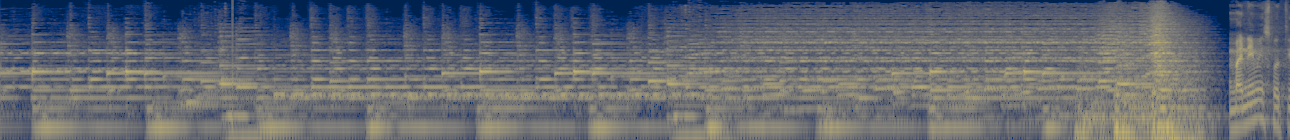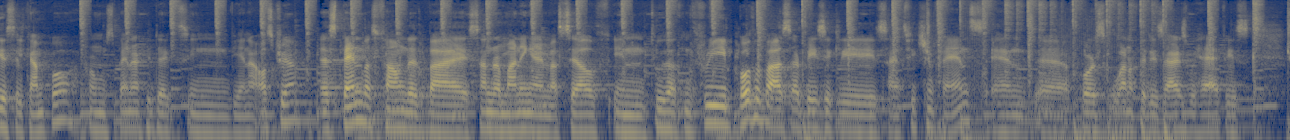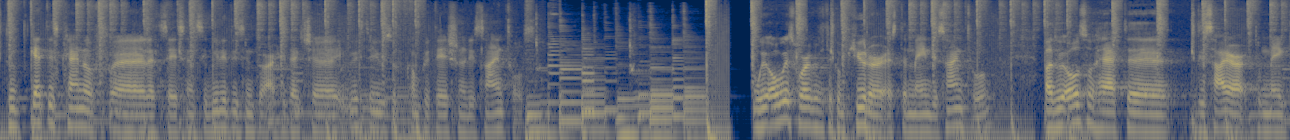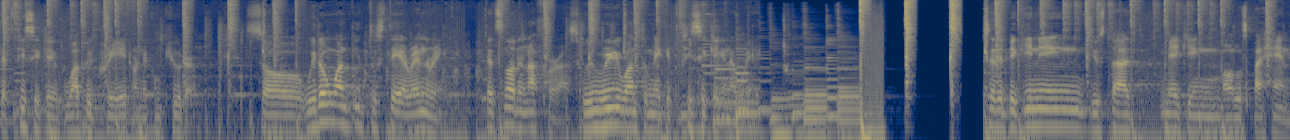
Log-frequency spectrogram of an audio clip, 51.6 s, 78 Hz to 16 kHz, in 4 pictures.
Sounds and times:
Music: 0:00.0 - 0:51.6
Speech: 0:12.3 - 0:31.1, 0:33.3 - 0:46.4, 0:48.6 - 0:51.6.

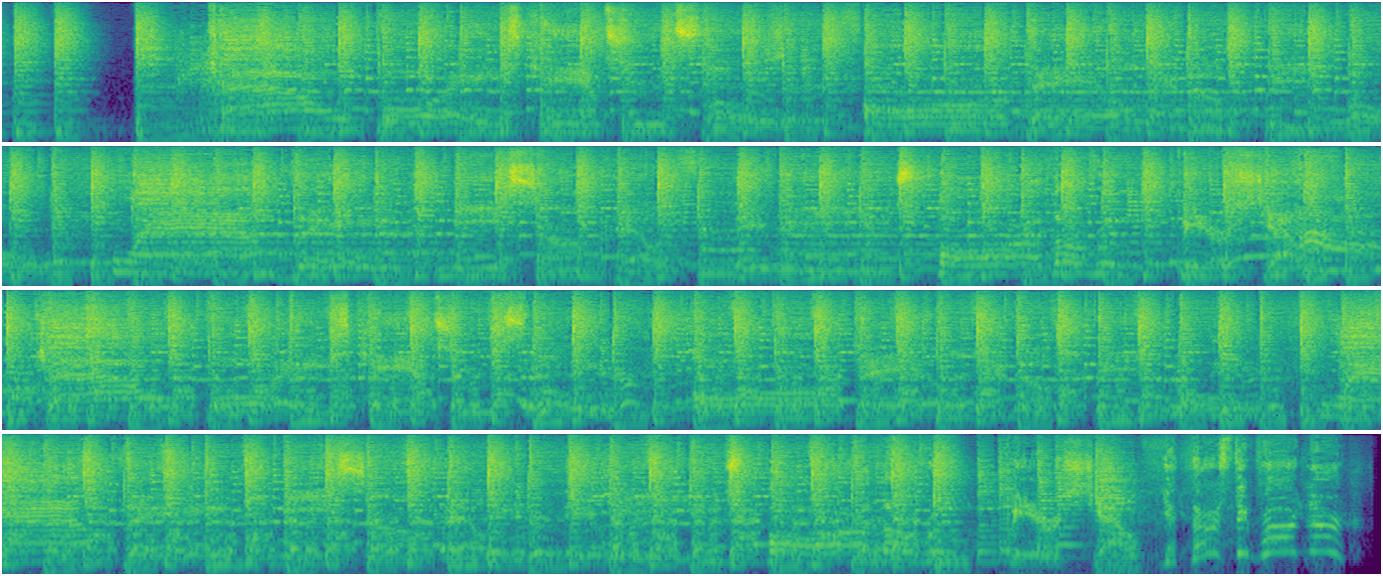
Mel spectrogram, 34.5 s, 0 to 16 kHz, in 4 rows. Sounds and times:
Music: 0:00.0 - 0:33.2.

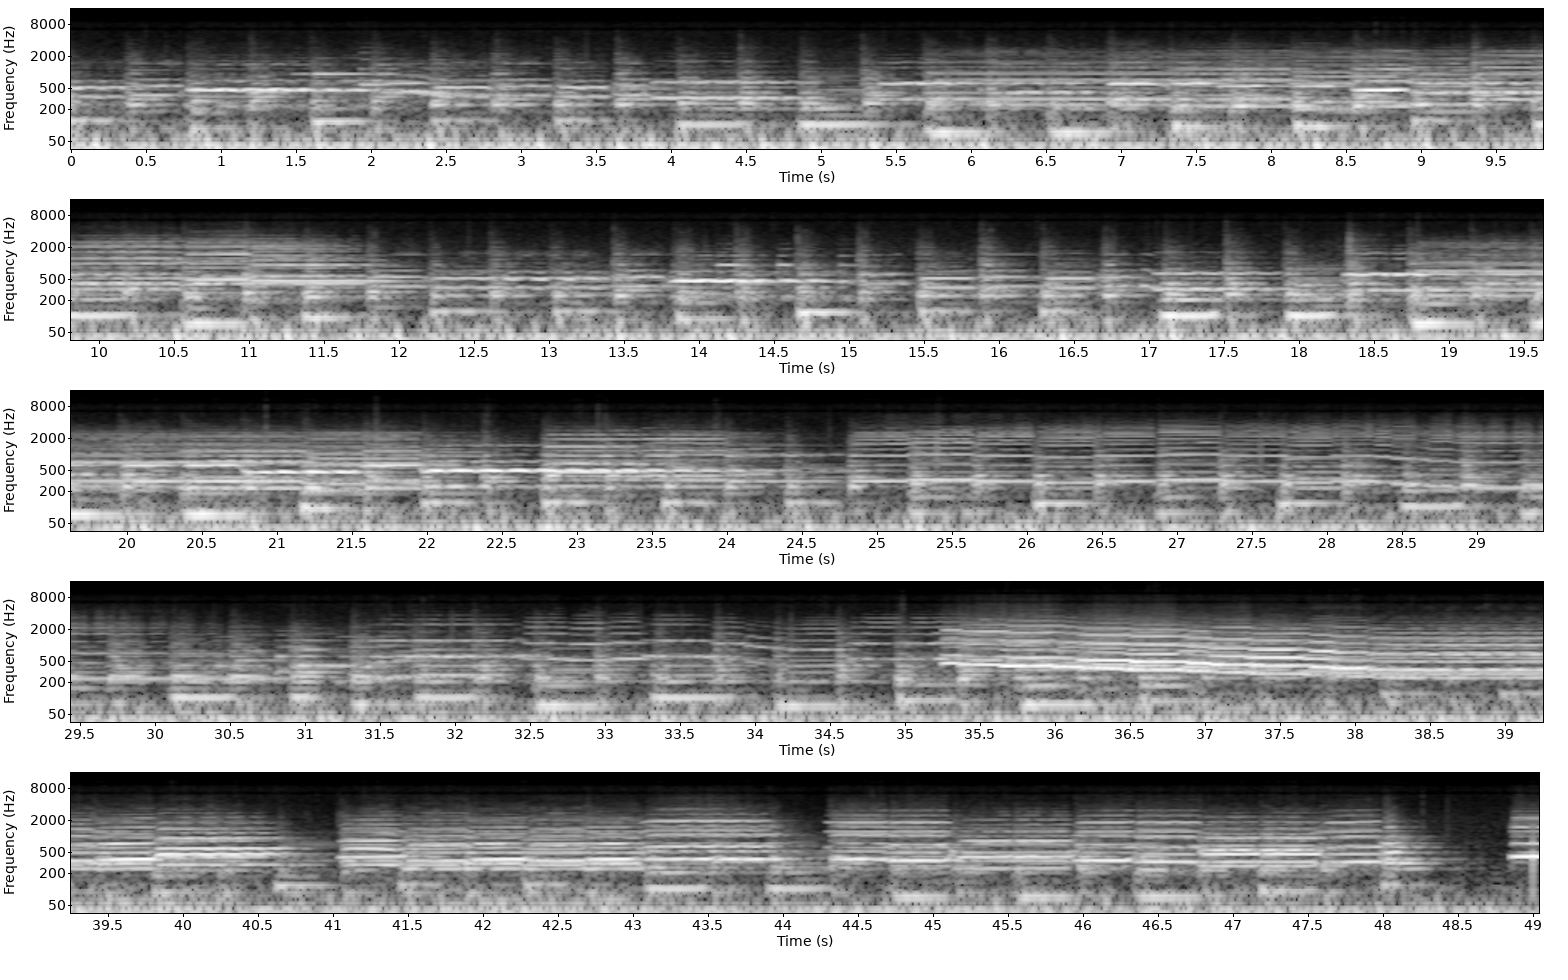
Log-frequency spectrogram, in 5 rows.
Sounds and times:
Orchestra: 0:00.0 - 0:49.0.

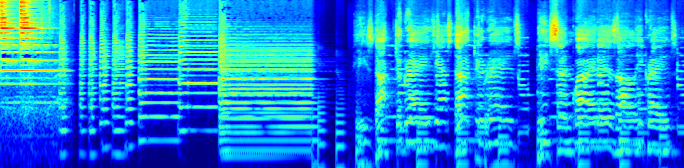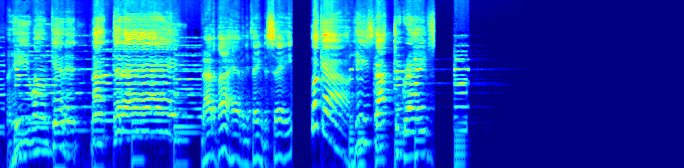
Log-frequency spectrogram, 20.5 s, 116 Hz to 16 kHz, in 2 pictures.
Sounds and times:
Music: 0:00.8 - 0:13.5, 0:15.4 - 0:17.8
Speech: 0:13.3 - 0:16.8.

